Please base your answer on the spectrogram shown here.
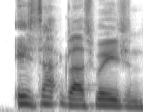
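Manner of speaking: ordinary delivery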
